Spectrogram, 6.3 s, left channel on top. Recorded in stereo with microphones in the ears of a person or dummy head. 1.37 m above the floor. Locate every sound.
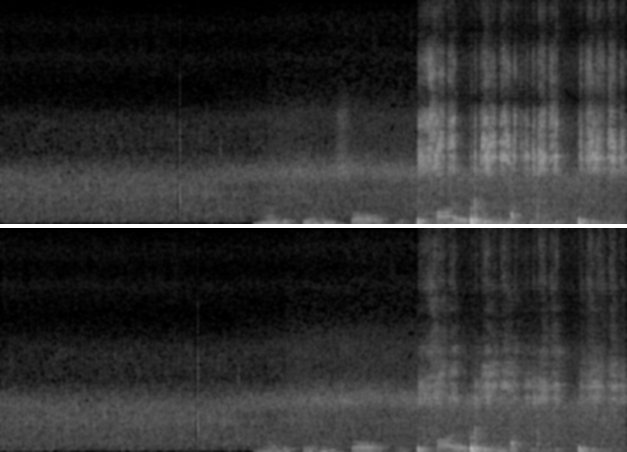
2.5 s a man speaking: 80° left, 2.0 m
4.2 s writing: 90° left, 1.6 m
